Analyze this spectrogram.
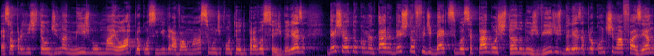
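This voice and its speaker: With hardly any pauses, a man talks at a fairly quick pace, high in pitch with ordinary pitch variation. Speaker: math teacher. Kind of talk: lecture. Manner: fast; casual. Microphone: needs a new microphone.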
